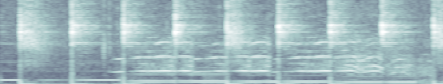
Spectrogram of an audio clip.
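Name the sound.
horse neighing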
